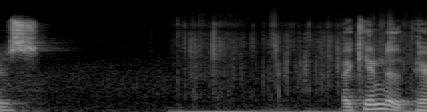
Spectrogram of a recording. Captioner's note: car tires roll across pavement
